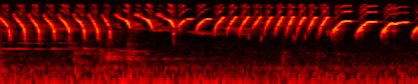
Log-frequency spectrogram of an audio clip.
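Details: Canary song played to stir other canaries into singing: rapid series of steep downslurred whistles, then quick repeated upswept notes in a steady rhythm, bright and high.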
